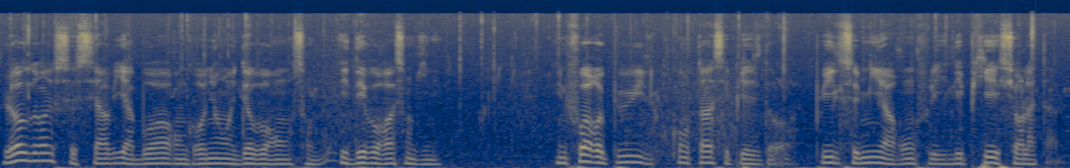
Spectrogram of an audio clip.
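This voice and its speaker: A man narrating a fairy tale in a steady, even reading. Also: mid-range voice, a little slow, a little hiss or hum. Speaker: storyteller. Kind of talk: scripted storybook narration.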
